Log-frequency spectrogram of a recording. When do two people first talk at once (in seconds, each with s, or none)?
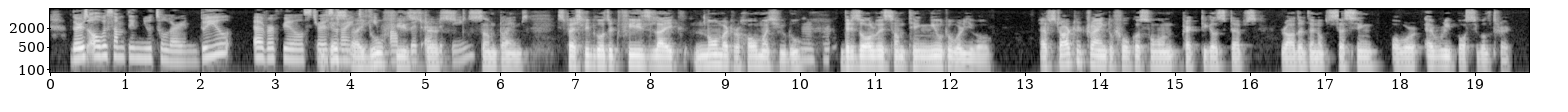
3.6 s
